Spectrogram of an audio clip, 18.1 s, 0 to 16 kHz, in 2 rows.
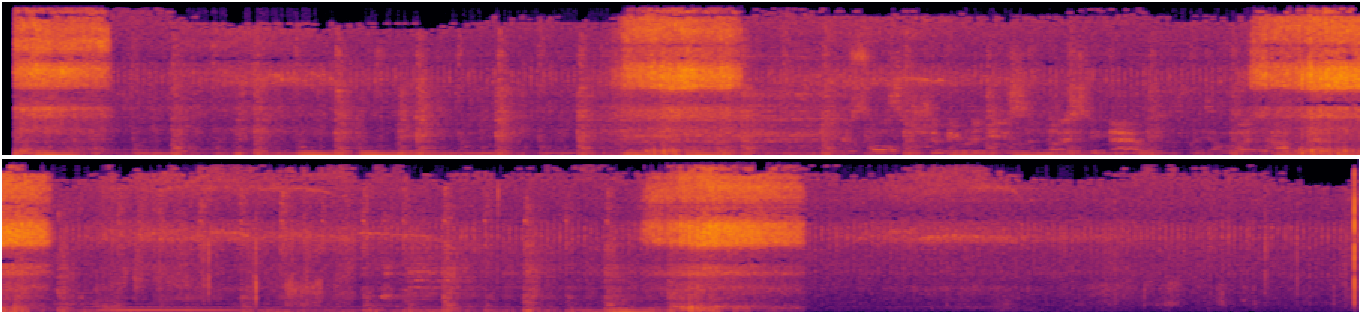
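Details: Sleeping dog snoring loudly and rhythmically, a rattling, wheezy snore about every four to five seconds; a brief sample of snoring that continued for close to 10 minutes.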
